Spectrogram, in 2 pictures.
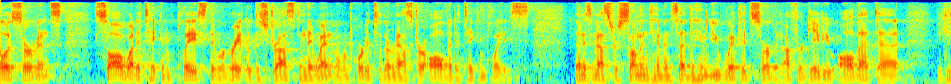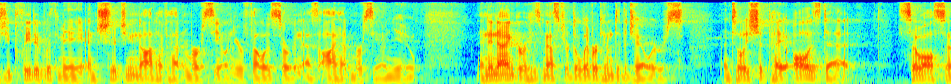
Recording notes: This sermon was preached at Christ Reformed Baptist Church on Lookout Mountain, TN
